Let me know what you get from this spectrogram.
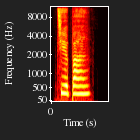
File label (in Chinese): "接班", Chinese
